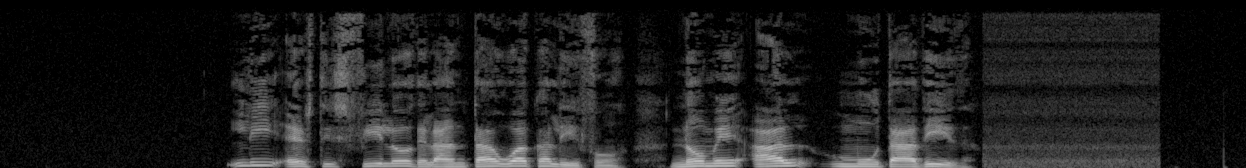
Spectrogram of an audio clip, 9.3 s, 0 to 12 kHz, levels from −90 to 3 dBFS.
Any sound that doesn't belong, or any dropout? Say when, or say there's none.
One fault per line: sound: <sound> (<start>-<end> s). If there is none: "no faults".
no faults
